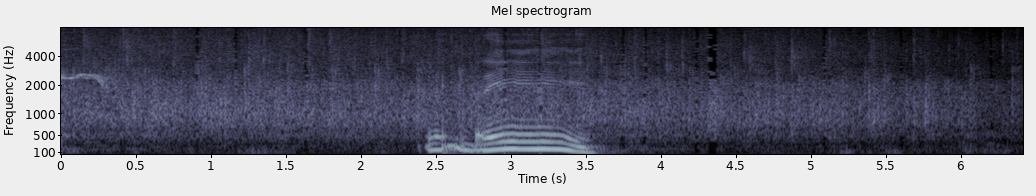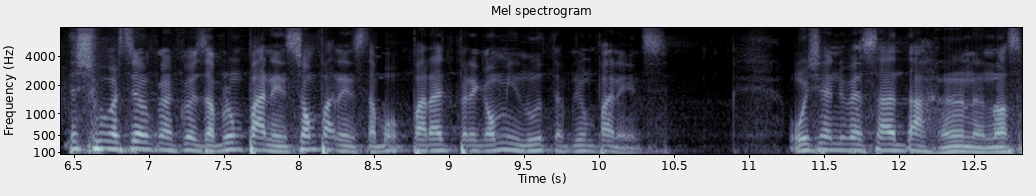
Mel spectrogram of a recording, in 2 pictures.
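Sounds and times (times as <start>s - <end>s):
audience applauding: 0.0s - 6.8s
speech: 2.4s - 3.7s, 6.5s - 10.6s, 11.2s - 12.8s.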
